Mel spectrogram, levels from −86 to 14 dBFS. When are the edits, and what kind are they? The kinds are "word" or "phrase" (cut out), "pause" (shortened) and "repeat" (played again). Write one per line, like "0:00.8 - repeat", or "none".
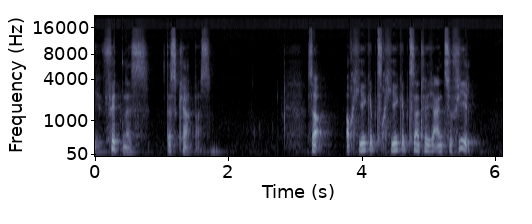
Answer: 0:03.8 - word
0:04.3 - repeat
